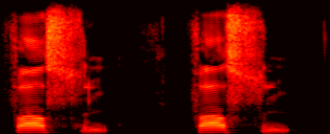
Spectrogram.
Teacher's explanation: صاد کو موٹا پڑھیں گے اور لام پر وقف کرتے ہوئے لام کو بھی پڑھیں گے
